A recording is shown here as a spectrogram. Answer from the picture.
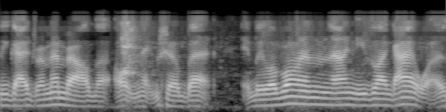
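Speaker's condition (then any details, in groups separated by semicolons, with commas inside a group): Cerebral palsy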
